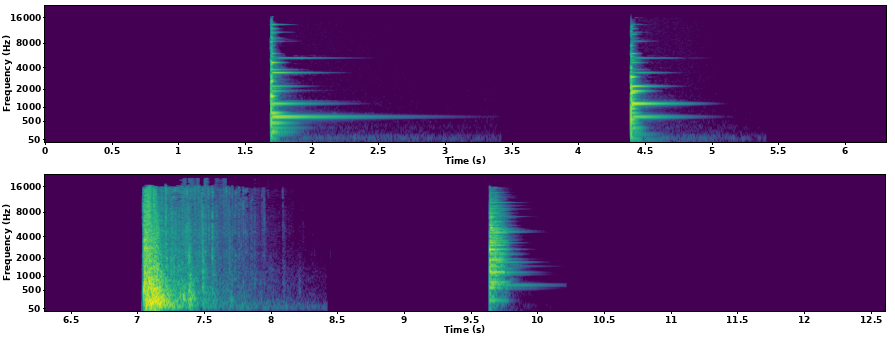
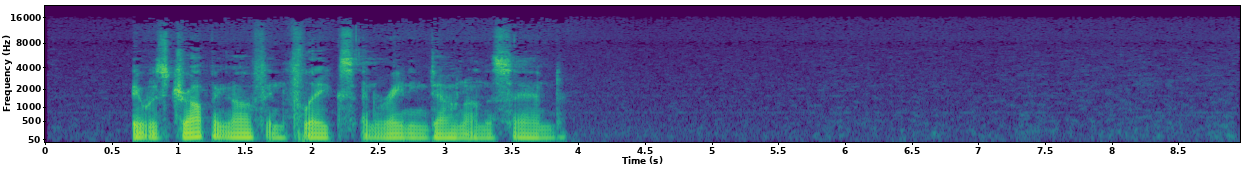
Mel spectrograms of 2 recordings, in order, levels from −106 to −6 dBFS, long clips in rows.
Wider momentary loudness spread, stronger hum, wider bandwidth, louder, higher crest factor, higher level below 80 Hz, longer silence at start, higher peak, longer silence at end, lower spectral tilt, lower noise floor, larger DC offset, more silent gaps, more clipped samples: first, 19 LU vs 9 LU; neither; first, 16.5 kHz vs 14.5 kHz; first, -18 LUFS vs -27 LUFS; about the same, 26 dB vs 22 dB; about the same, -48 dBFS vs -52 dBFS; first, 1.7 s vs 0.65 s; first, 0 dBFS vs -8 dBFS; second, 2.8 s vs 5.05 s; second, -3.5 dB/octave vs -5.5 dB/octave; first, -86 dBFS vs -69 dBFS; neither; first, 3.42-4.40 s, 5.41-7.04 s, 8.45-9.65 s vs none; neither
